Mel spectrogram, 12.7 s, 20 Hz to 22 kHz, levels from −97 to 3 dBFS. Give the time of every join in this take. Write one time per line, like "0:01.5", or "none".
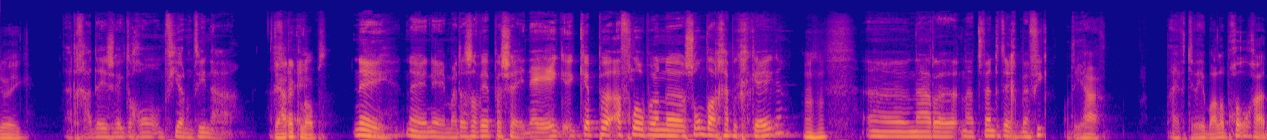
0:03.4
0:10.5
